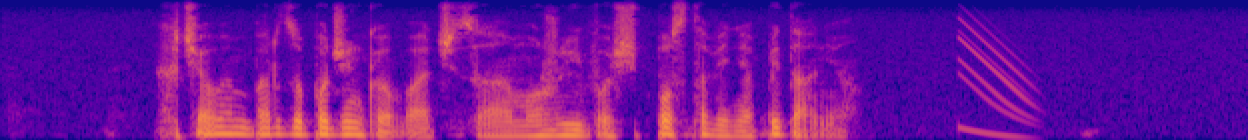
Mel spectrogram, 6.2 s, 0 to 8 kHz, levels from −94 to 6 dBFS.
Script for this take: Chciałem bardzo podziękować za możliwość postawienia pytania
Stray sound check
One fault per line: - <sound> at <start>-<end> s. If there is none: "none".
- chirp at 4.8-5.2 s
